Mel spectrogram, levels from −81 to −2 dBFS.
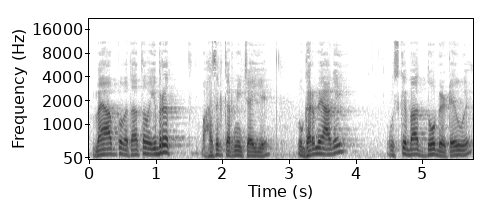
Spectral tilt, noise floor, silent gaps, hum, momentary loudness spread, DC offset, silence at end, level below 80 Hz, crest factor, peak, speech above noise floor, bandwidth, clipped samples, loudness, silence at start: -7.5 dB/octave; -55 dBFS; none; none; 12 LU; under 0.1%; 0 s; -60 dBFS; 16 dB; -8 dBFS; 33 dB; 11.5 kHz; under 0.1%; -23 LUFS; 0.05 s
